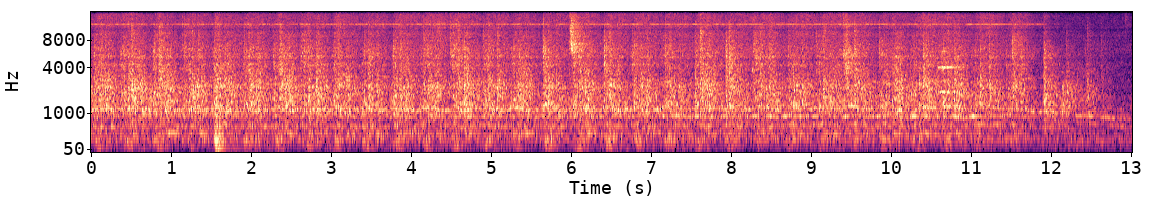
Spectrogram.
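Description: Feet pound steadily on a treadmill belt.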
